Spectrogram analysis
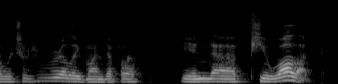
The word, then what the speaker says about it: Puyallup: I was in Washington a couple of weeks ago which was really wonderful in Puyallup. Puyallup?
